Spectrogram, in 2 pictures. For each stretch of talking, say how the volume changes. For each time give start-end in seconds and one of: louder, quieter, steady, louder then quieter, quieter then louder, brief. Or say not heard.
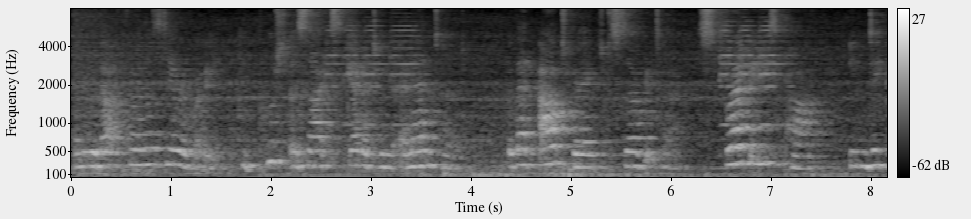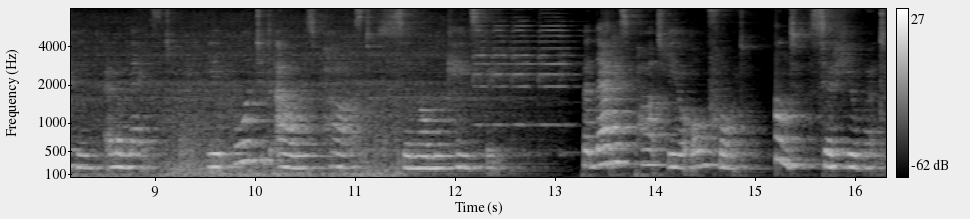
0.0-16.2 steady.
